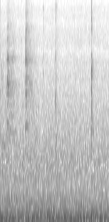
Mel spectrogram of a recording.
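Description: A few faint wet clicks and smacks of a mouth biting into and chewing a mango slice, over a steady low background rumble.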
